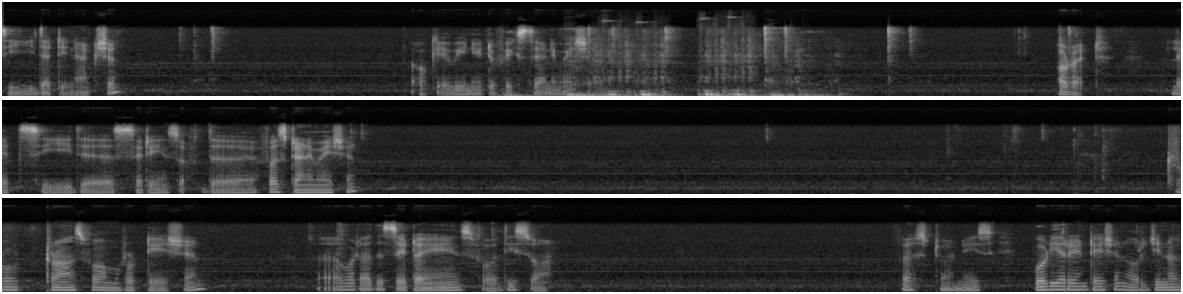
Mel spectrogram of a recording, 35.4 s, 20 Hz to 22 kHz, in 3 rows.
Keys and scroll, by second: 1.8 space, 7.6 space, 8.9 space, 10.5 ctrl+p.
